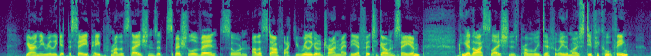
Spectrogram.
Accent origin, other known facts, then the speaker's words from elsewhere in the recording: Tamworth, New South Wales, Australia; I'm a station hand here at Lindervale, and I'm originally from Tamworth in New South Wales.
